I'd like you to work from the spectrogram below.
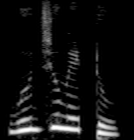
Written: ಗೆಜ್ಜೆಮೆಟ್ಟು

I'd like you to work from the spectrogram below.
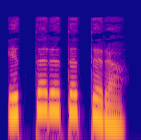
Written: ಎತ್ತಱತತ್ತಱ

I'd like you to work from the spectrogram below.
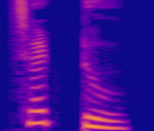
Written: ಚಟ

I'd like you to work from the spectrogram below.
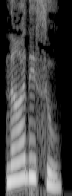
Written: ನಾದಿಸು

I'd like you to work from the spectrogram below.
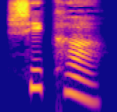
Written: ಸೈಗೆ

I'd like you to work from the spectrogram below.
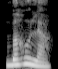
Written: ಬಹಲ

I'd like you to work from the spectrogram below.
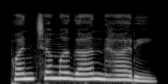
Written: ಪಂಚಮಗಾಂಧಾರ

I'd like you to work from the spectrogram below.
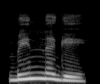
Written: ಭಿನ್ನಗೈ

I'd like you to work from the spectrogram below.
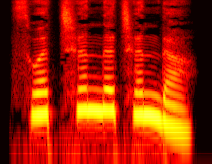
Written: ಸ್ವಚ್ಛಂದಛಂದ

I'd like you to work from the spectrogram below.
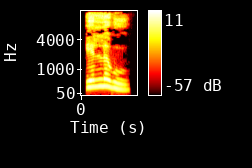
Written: ಎಲುವು

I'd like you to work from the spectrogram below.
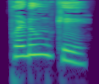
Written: ಪಟ್ಟಂಗ

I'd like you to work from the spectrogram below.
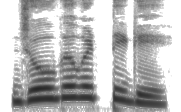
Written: ಜೋಗವಟ್ಟಿಗೆ

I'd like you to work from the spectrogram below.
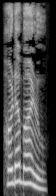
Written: ಹೊಡಬಾಳು

